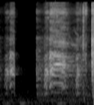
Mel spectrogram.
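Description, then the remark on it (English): A black chicken clucks in a few quick bursts separated by short gaps, the squawky calls fairly loud with no one speaking over them. “We're gonna throw at this fucking chicken.”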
